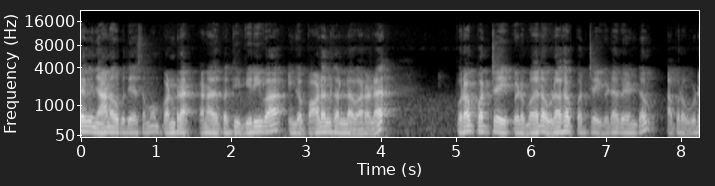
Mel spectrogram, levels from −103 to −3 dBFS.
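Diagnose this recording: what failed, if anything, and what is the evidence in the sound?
A channel drops out twice, from 0.50 to 1.06 s and again from 6.53 s to the end of the clip. Each time the level falls abruptly by about 6 dB and recovers just as sharply at 1.06 s. On a waveform this is a sudden step down in envelope height, and a spectrogram shows uniform dimming across all frequencies with vertical edges. The likely cause is an intermittent analogue connection losing one stereo side, halving the mono sum.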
